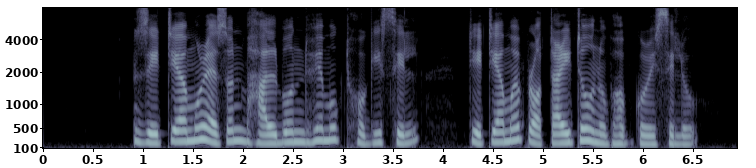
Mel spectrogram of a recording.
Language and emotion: Assamese, sad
